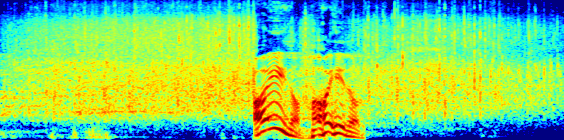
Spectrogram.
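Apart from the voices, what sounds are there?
audience applause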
